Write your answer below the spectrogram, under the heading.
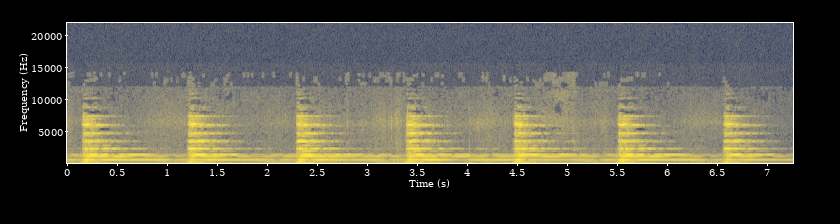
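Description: A single bell tolled about once a second, seven strikes at the same pitch, each ringing on into the next, faint and fading away near the end.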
